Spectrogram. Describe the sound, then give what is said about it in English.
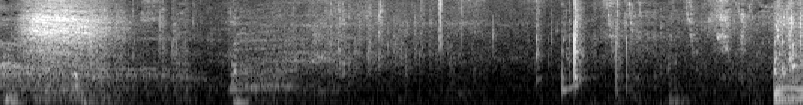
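A short burst of water pouring, a hissy rush at the start, then scattered splashes and drips trailing off, with no one talking. “Water, please.”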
